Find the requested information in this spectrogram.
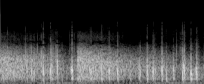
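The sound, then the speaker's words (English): Many rapid gunshots in a gun battle, sharp cracking reports firing in quick, irregular bursts, loud and overlapping throughout with no voices. “That sounds like a regular gun battle.”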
